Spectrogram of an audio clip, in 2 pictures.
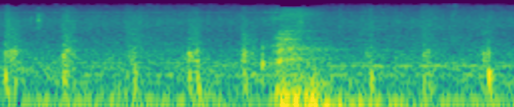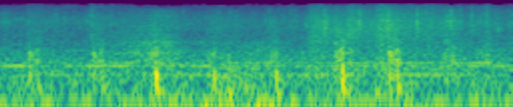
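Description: Footsteps crunch steadily through grass.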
